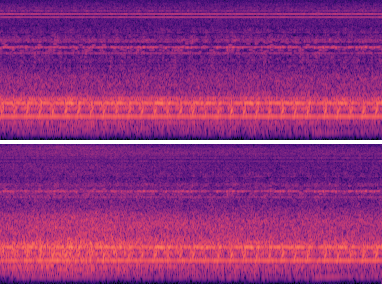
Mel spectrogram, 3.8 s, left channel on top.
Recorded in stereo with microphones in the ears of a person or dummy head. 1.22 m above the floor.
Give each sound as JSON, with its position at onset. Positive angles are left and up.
{"t": 0.0, "sound": "a machine running", "side_deg": 15}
